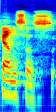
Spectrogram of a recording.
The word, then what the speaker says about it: Kansas: for the ক্যান্সাস, Italian এটার উচ্চারণটা হচ্ছে ক্যান্সাস, এটাও একটা শহর ইউএস এর।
